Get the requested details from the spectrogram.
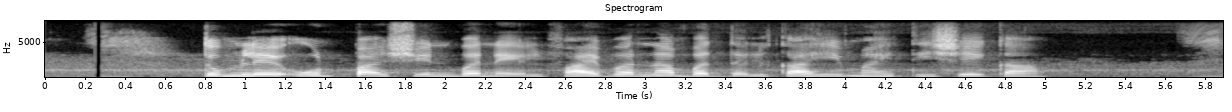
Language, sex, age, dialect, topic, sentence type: Marathi, female, 25-30, Northern Konkan, agriculture, statement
